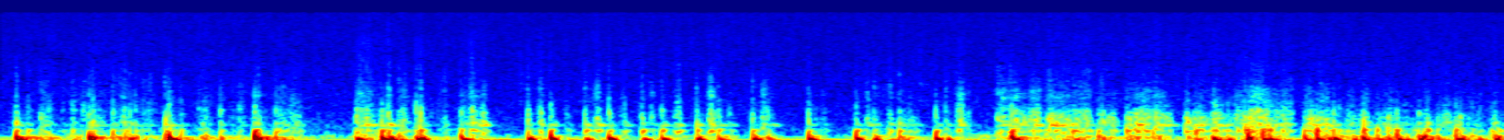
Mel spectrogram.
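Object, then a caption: Foam microphone windscreen. Dark-painted nails and fingertips rapidly scratch and tap the sides of a large black foam windscreen on a microphone. The result is a dense, continuous stream of muffled low thumps and scratchy rustling, almost entirely deep and bassy with very short decay.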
